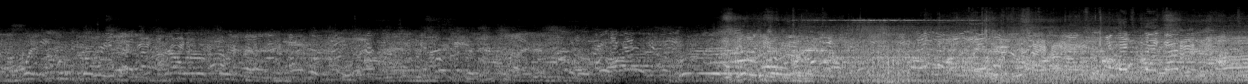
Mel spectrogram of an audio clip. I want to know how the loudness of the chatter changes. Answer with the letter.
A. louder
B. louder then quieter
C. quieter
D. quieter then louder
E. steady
A.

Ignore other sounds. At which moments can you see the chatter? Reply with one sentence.
You can hear the chatter from 0.0 to 12.4 s.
